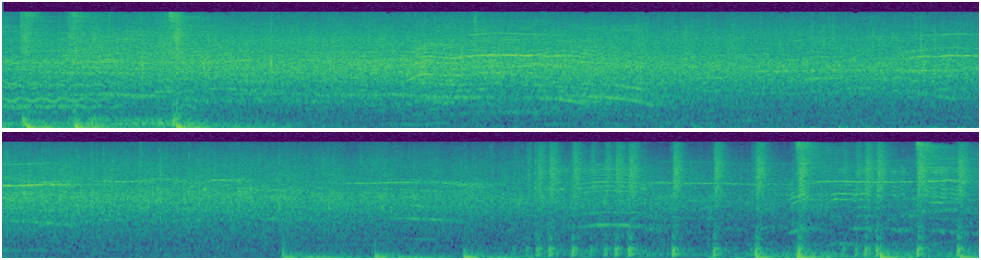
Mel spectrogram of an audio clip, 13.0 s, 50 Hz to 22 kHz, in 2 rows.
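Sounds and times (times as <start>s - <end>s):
bass drum beating: 0.0s - 1.6s
audience applauding: 0.0s - 11.4s.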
